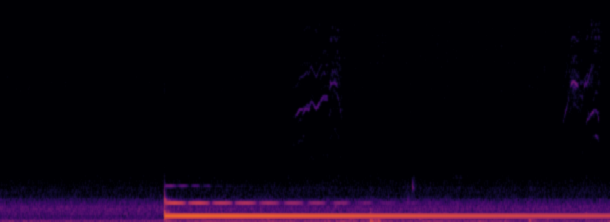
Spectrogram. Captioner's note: bell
